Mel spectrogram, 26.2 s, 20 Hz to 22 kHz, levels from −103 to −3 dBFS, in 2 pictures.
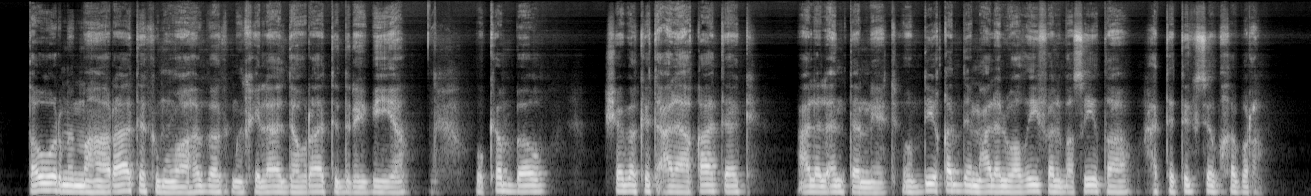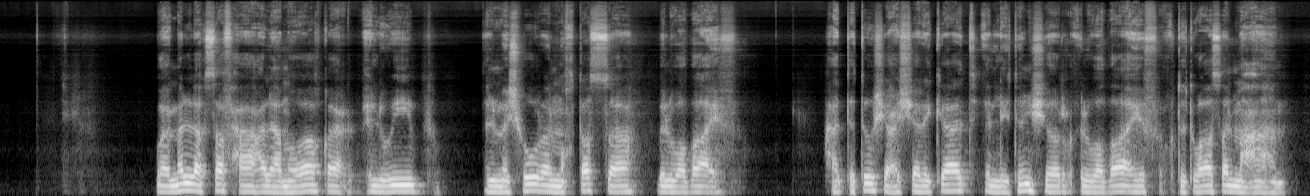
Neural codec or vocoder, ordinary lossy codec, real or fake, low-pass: none; none; real; none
